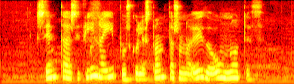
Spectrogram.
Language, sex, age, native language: Icelandic, female, 30-39, Icelandic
